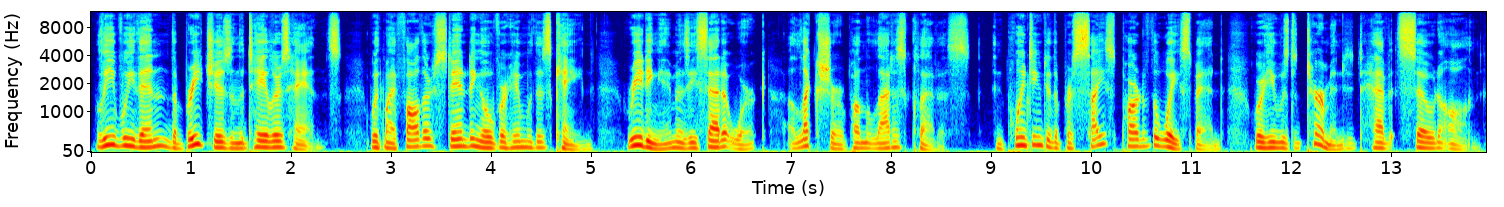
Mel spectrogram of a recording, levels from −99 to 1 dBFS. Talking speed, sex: 210 wpm, male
